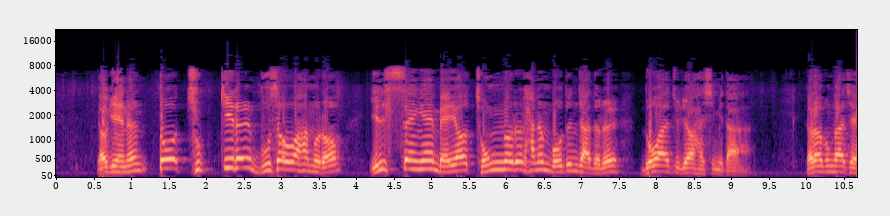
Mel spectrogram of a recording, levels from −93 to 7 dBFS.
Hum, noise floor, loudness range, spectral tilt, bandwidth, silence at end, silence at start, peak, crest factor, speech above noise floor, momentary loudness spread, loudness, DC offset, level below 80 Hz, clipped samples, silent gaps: none; -49 dBFS; 3 LU; -5 dB/octave; 8.4 kHz; 0 s; 0.55 s; 0 dBFS; 12 dB; 37 dB; 8 LU; -12 LUFS; under 0.1%; -52 dBFS; under 0.1%; none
